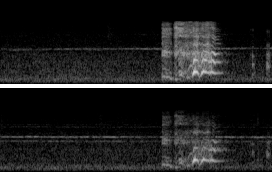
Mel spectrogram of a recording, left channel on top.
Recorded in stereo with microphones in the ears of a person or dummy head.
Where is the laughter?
30° left (ahead or behind), 0.5 m; by 2.7 s 75° left (ahead or behind), 1.0 m.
